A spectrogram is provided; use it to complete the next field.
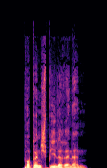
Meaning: plural of Puppenspielerin
- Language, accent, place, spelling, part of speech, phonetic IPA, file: German, Germany, Berlin, Puppenspielerinnen, noun, [ˈpʊpn̩ˌʃpiːləʁɪnən], De-Puppenspielerinnen.ogg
